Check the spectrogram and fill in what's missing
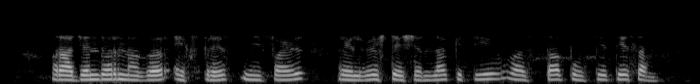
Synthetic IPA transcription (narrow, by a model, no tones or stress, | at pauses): ɾad͡ʑənd̪əɾnəɡəɾekspɾesnifajl | ɾelʋesʈeɕənlakit̪iːʋast̪apost̪et̪esãŋ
